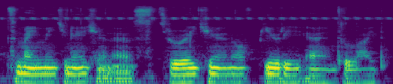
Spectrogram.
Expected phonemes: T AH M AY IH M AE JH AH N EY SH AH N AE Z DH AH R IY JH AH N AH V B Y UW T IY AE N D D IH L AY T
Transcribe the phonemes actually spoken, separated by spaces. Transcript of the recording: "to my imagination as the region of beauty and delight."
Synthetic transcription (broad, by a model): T M AY IH M AE JH AH N EY SH AH N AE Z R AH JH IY AH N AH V B Y UW T IY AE N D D L AY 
